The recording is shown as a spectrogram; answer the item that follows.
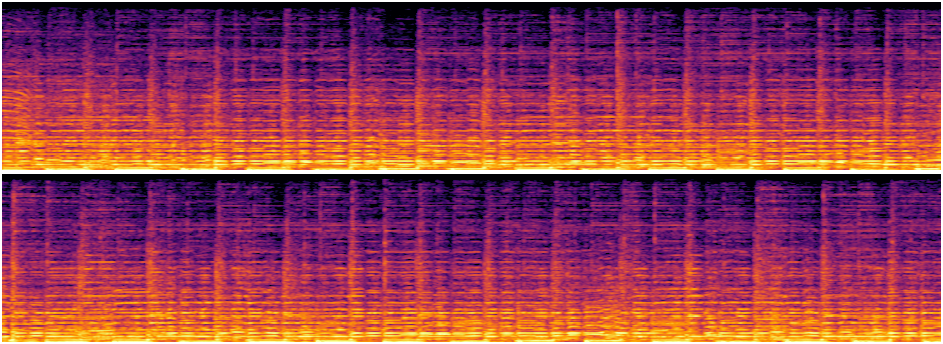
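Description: Polka band playing a fiddle feature tune live: the fiddle leads over the band, with clarinet behind and a steady, evenly repeating bass beat.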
